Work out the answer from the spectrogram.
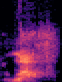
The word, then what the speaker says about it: laugh: through now an example in which a gh sounds like an F can you think of one how do you say how do you say brain in English or ISA very good laugh correct and how do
